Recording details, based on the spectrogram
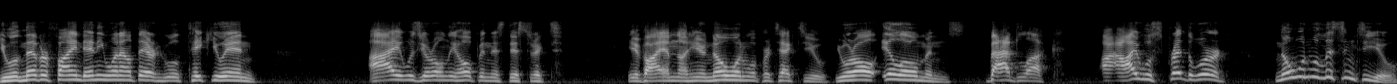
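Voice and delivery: furious, high-pitched, angry yelling. Voicing a scared old man shouting after the departing party: angry shouting. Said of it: "shouting after you".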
